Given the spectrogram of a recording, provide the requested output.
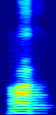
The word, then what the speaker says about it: read: reading Tapi waktu ya red gitu verb 2-nya read itu sama tulisannya Tapi bacanya red tulisannya sama reak Tapi bacanya beda red red red gitu nomor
